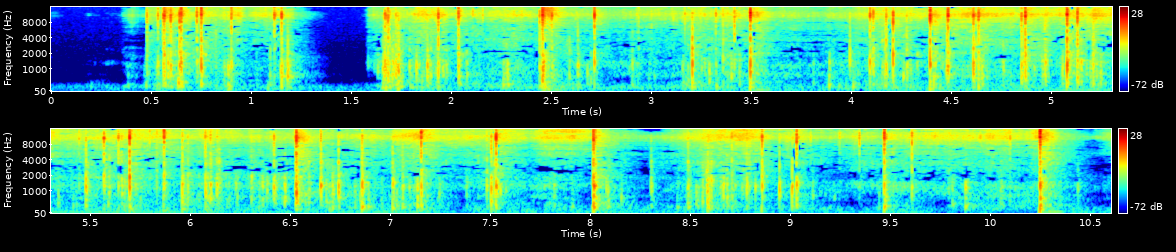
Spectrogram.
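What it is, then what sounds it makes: Plastic chip bag. A filled plastic chip bag is pressed by gloved hands while a bristle brush strokes its surface. Dense, bright crinkling and sharp crackles come in quick bursts, with a brief quiet gap early on, over a faint low hum.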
